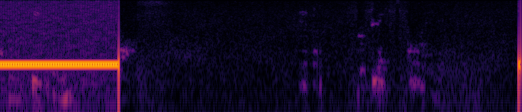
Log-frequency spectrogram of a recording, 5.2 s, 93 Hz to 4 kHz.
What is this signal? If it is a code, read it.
Ringback tone (North America), 440 + 480 Hz.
